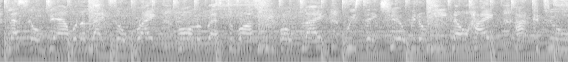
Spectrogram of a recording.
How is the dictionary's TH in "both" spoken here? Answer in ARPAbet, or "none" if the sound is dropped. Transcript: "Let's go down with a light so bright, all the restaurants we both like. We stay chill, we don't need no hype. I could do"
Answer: F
